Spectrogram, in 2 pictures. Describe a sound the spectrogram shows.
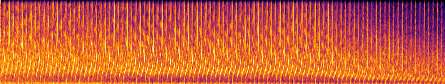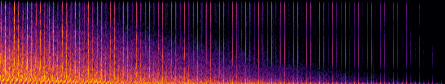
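An analog modular synthesizer drones with a rapid pulsing buzz and sweeping tones, then fades out.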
